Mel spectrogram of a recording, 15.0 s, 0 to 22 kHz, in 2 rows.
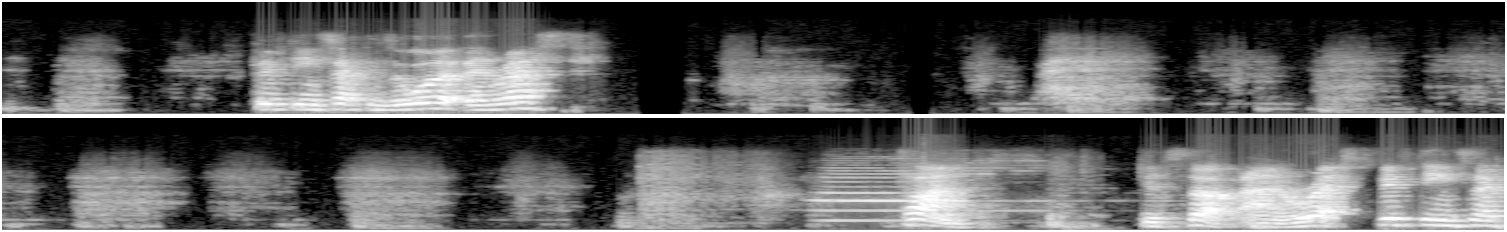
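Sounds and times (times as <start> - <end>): man breathing hard: 5.2 - 11.5.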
